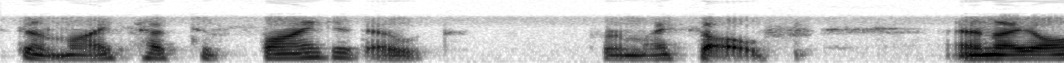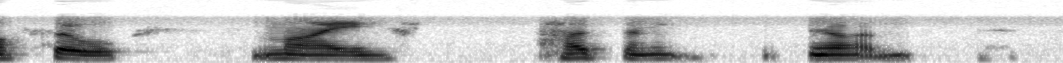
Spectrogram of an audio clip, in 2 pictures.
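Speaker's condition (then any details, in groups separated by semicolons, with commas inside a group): Aphasia after hemorrhagic stroke; hemorrhagic stroke in 2006, frontal lobe surgically removed, 2.5 months hospital and rehab, speech pathologist; writing, listening and another language skill very difficult, speaking reported good, some losses permanent; speaks very well by own account, relearned language from scratch, communicates clearly per host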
